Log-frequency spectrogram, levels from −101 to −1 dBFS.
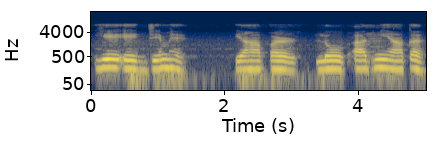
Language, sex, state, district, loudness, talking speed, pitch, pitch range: Hindi, female, Delhi, New Delhi, -16 LUFS, 105 wpm, 185 Hz, 180-195 Hz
